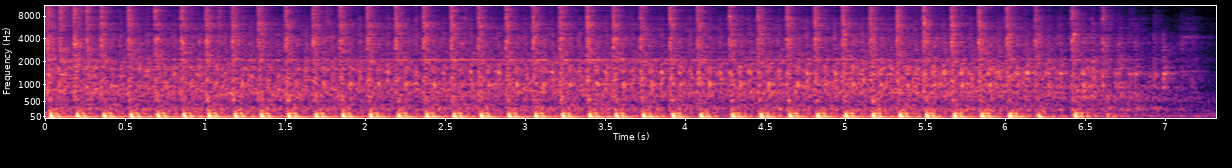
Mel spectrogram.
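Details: Toro Titan HD with Toro twin-cylinder engine at half throttle with choke: lumpy uneven thumping about three per second with harsh internal clatter, dies within seconds; running on one cylinder, valve likely fell in, bent, breaking head and scoring cylinder wall.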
